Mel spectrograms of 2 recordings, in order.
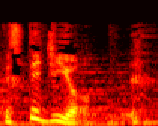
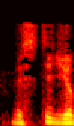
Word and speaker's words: vestigial: You have to say it like you're eating a meatball. Vestigial.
